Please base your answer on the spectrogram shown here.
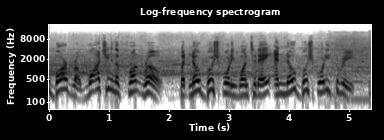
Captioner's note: cheers and applause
